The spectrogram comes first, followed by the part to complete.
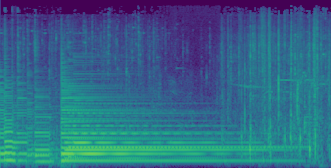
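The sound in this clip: Horses' hooves clip-clop as four riders leave on horseback, with rhythmic clopping beside a loud sustained tone that fades slowly.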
